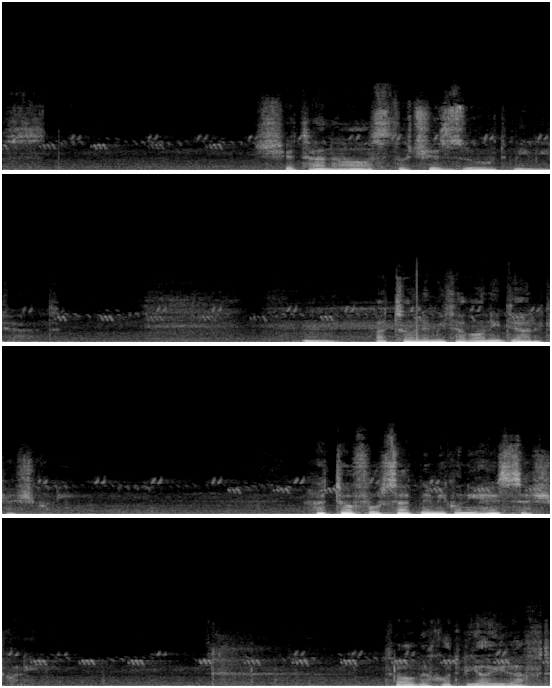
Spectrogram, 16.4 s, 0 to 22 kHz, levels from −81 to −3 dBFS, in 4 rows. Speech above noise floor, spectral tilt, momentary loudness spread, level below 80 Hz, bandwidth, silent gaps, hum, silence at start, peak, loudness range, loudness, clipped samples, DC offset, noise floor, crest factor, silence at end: 25 dB; -6 dB/octave; 26 LU; -40 dBFS; 10.5 kHz; none; none; 0 s; -8 dBFS; 11 LU; -27 LUFS; under 0.1%; under 0.1%; -50 dBFS; 20 dB; 0 s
